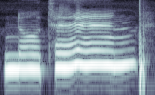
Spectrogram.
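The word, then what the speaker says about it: נֹתֵן: This is a tav with a tzere and a nun sofit, which says 10. No 10. And no 10.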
